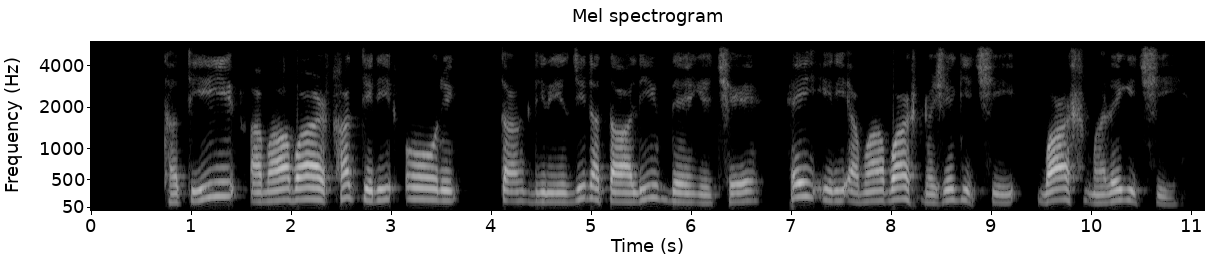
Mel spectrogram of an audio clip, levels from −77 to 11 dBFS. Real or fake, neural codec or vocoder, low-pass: fake; codec, 16 kHz in and 24 kHz out, 1 kbps, XY-Tokenizer; 5.4 kHz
